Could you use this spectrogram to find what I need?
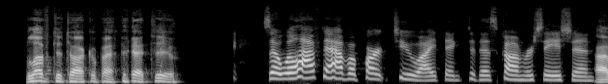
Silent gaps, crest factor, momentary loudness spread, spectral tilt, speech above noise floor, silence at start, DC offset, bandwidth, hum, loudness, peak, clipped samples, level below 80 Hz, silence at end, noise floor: none; 16 dB; 12 LU; -5.5 dB/octave; 34 dB; 0.25 s; under 0.1%; 15.5 kHz; none; -17 LUFS; -2 dBFS; under 0.1%; -60 dBFS; 0 s; -50 dBFS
